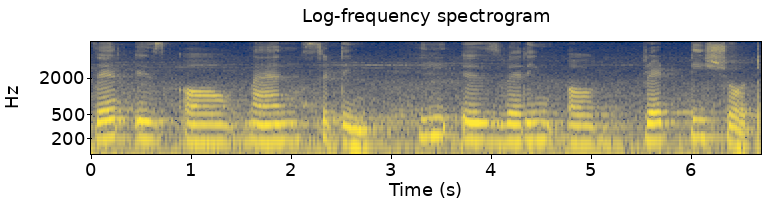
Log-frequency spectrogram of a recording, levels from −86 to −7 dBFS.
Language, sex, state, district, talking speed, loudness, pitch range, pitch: English, male, Maharashtra, Mumbai Suburban, 100 wpm, -15 LUFS, 165-185 Hz, 175 Hz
